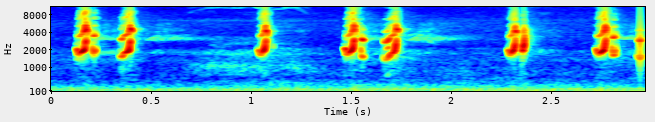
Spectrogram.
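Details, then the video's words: Quail call: loud, sharp, high notes delivered in doublets, with one single note between them, repeated about every half second over three seconds, with a faint low murmur beneath. "Dhoghla Batair Ki Awaz | Harlequin Quail Calling | King Quail Calling | Female Rain Quail Calling"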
